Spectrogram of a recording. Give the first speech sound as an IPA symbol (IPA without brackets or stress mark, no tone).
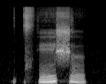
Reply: t͡sʼ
